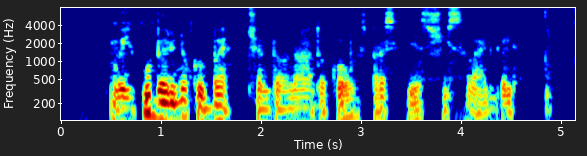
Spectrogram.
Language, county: Lithuanian, Kaunas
